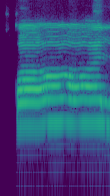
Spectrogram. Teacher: If we were just reading the first two letters, you will say قَالَ, and we will elongate the sound of the lam for 2 seconds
